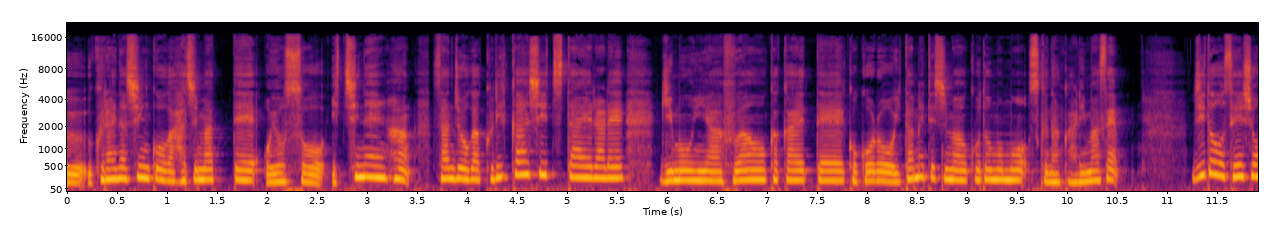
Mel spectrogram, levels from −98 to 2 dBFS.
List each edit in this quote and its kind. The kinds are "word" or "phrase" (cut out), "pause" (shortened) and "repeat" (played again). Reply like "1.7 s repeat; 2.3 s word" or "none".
3.6 s pause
